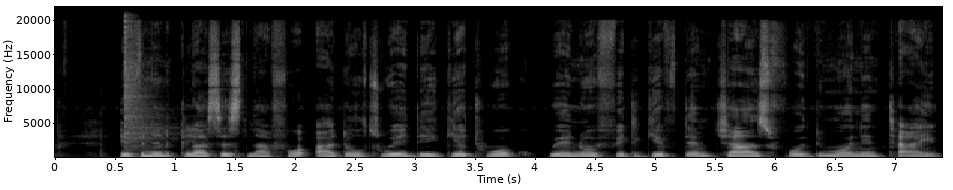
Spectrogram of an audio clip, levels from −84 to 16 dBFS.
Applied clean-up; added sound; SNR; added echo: none; Hi-hat; 18 dB; none.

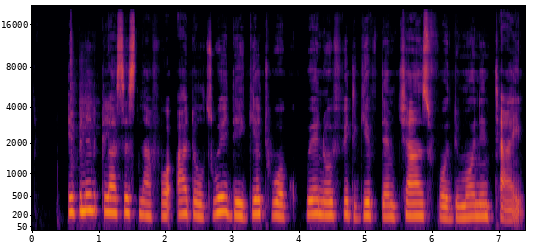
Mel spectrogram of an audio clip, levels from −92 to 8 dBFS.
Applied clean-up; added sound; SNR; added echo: neural mask model RNNoise.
